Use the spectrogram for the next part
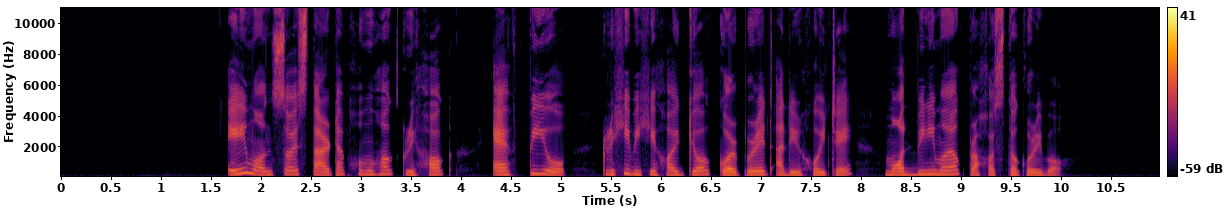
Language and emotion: Assamese, neutral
